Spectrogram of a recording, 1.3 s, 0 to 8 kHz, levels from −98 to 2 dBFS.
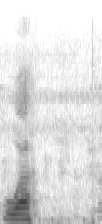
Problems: constant background noise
